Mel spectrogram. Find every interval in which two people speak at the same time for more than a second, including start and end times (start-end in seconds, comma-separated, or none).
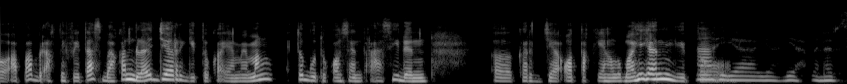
none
